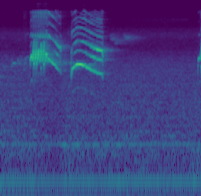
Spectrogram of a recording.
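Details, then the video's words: Two bright calls of a Javan white-eye in close succession: a buzzy, harmonic-rich note followed by a longer, slightly rising whistle, then silence apart from a low hum. "Panggilan burung Opior Jawa"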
